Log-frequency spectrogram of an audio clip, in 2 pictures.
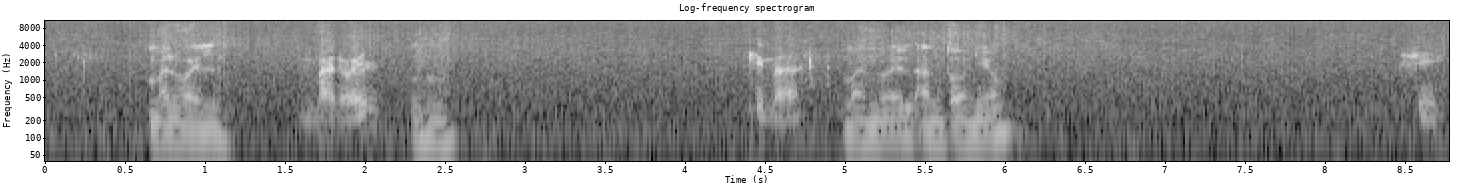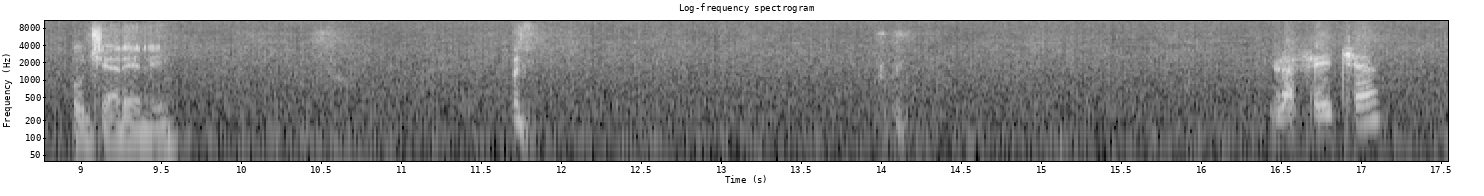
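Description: A man speaks with animation in short bursts.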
